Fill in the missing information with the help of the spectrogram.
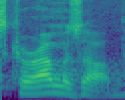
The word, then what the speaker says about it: Karamazov: I don't know if you ever read Dostoevsky's Brothers Karamazov.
